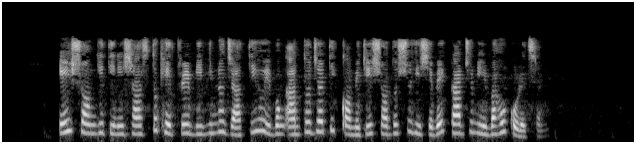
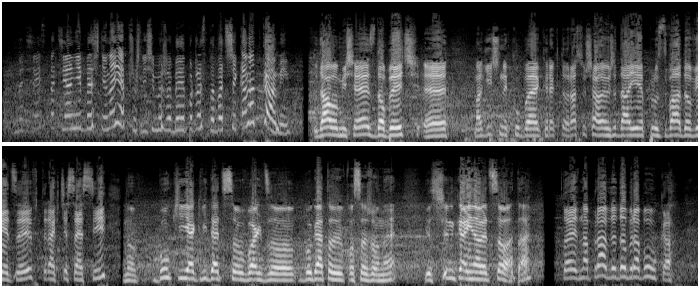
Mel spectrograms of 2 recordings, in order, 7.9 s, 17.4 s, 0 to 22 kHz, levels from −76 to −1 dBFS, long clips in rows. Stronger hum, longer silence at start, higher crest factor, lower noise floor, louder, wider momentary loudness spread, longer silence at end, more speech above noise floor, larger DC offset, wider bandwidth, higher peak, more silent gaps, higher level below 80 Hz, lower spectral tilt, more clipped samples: neither; first, 0.7 s vs 0.05 s; about the same, 18 dB vs 16 dB; first, -69 dBFS vs -35 dBFS; about the same, -16 LUFS vs -14 LUFS; second, 6 LU vs 13 LU; first, 1.2 s vs 0.05 s; first, 52 dB vs 20 dB; neither; second, 8.4 kHz vs 16 kHz; about the same, 0 dBFS vs 0 dBFS; neither; second, -66 dBFS vs -46 dBFS; second, -0.5 dB/octave vs -3 dB/octave; neither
